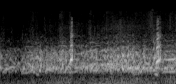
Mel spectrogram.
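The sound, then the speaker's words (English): Turkeys gobble on a farm where they are hatched and raised, at Dadswells Bridge west of Melbourne, giving a dense, continuous warbling chatter with two sharper, louder gobble bursts standing out. “On this farm at Dadswells Bridge, 3 hours west of Melbourne, turkeys are hatched, raised and slaughtered.”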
